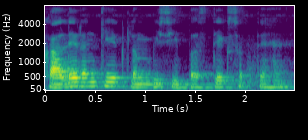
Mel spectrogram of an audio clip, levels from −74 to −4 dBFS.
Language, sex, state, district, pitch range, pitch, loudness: Hindi, male, Bihar, Bhagalpur, 115-150 Hz, 120 Hz, -21 LUFS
